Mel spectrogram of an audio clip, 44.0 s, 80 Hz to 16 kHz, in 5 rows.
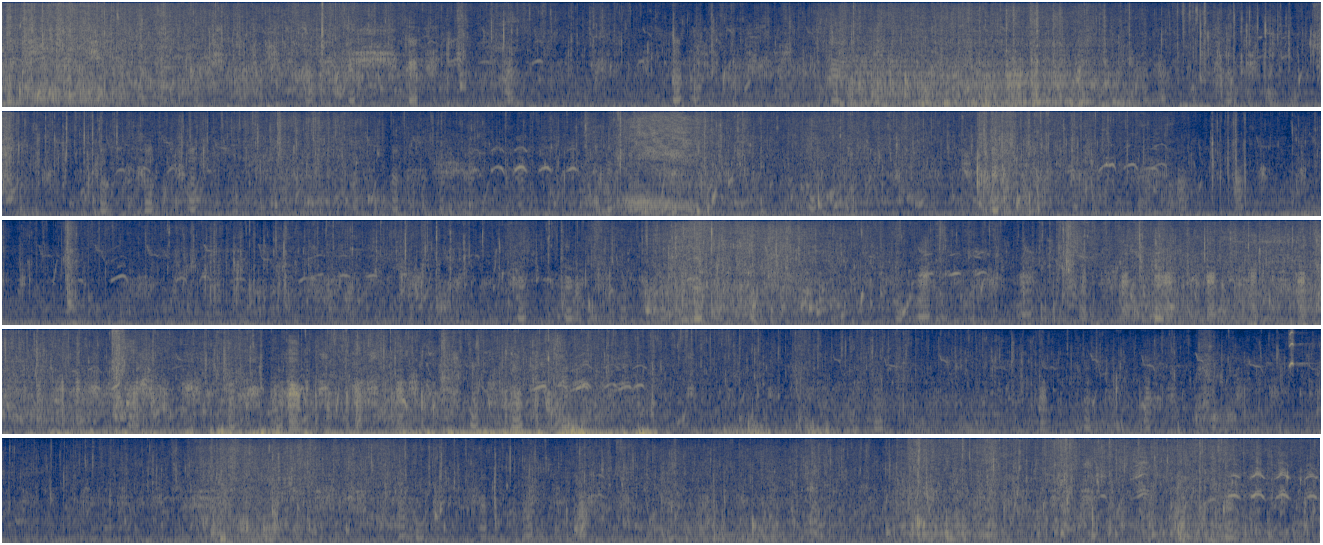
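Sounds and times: ducks dabbling in water: 0.0s - 43.9s
ducks quacking: 0.5s - 5.8s, 19.6s - 35.0s.

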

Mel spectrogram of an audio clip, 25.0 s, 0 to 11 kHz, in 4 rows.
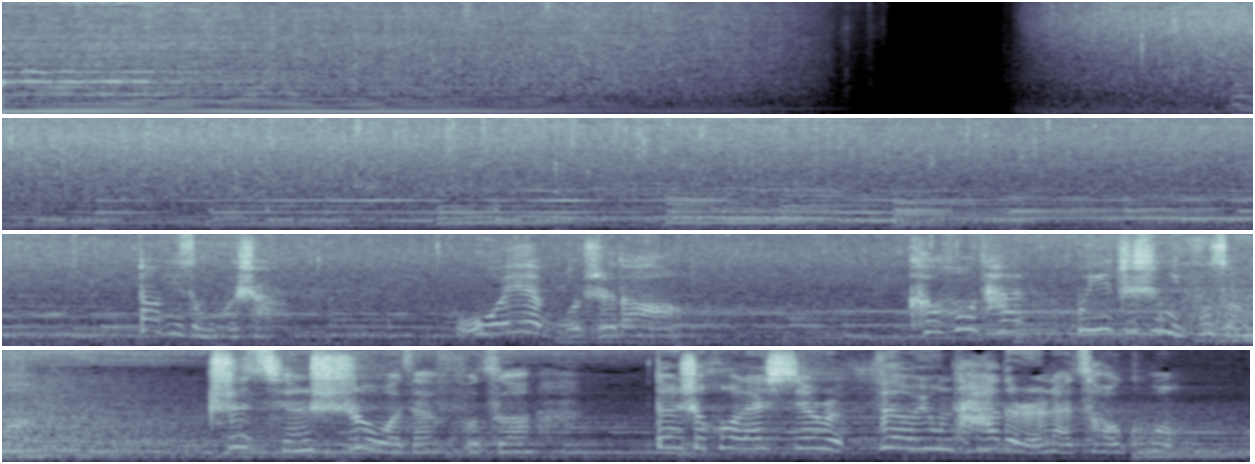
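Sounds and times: slow background music: 0.0s - 3.6s, 5.6s - 25.0s
rain falling on a car: 5.1s - 18.5s.

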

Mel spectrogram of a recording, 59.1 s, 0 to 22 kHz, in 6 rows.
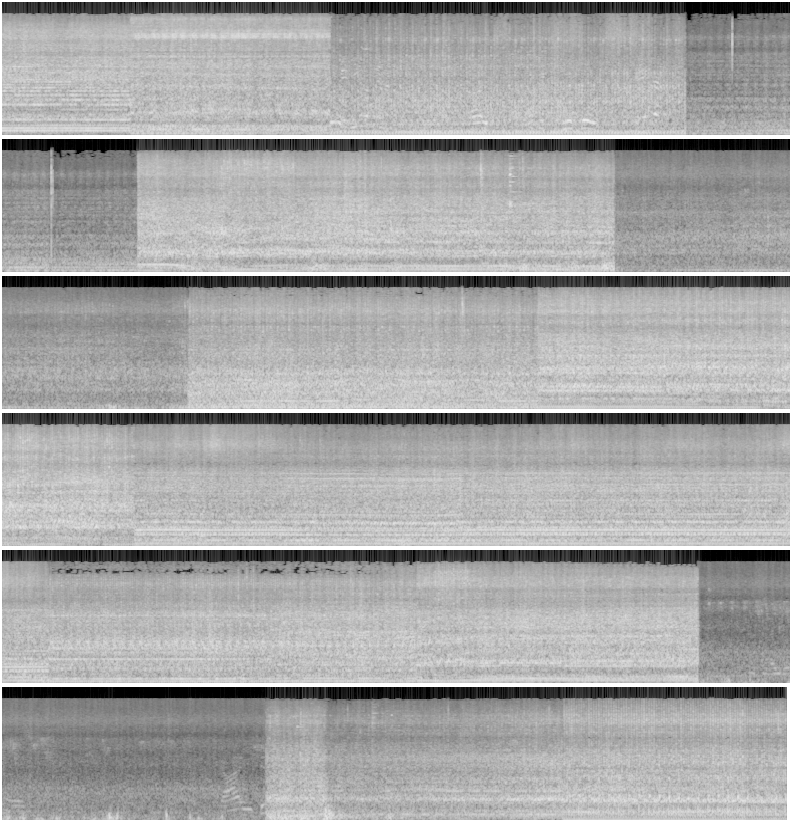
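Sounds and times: machinery humming: 0.0s - 48.2s
diesel tractor engines running: 0.0s - 50.4s, 51.2s - 59.0s.

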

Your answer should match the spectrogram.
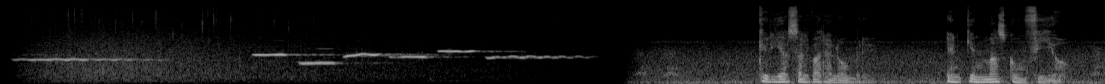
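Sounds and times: slow whistled melody: 0.1s - 1.8s, 2.4s - 6.0s
rain-like hiss with crackles: 0.1s - 5.6s, 6.9s - 11.0s.

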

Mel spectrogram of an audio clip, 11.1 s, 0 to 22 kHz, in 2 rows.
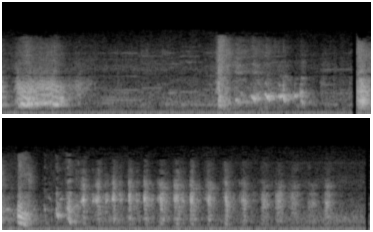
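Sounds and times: person farting: 0.0s - 1.3s, 5.3s - 6.2s.

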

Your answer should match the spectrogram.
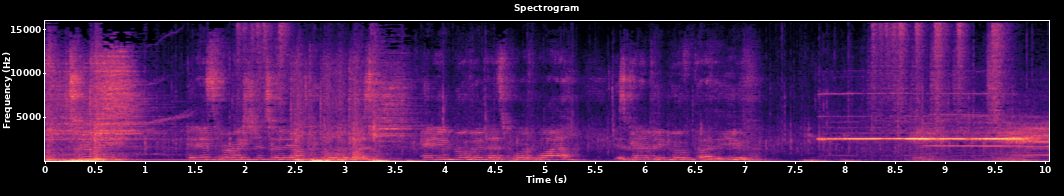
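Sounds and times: electric guitar feedback whine: 7.7s - 10.0s.

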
